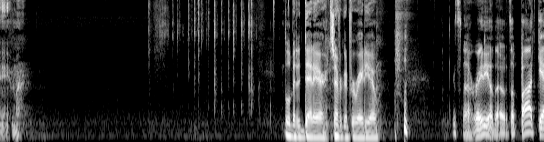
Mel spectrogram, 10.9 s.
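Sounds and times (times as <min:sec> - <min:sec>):
faint steady hum: 0:00.0 - 0:10.8
typing on a computer keyboard: 0:03.2 - 0:05.2
speech: 0:05.7 - 0:08.2, 0:09.0 - 0:10.8.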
